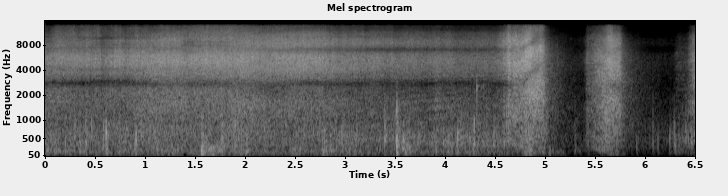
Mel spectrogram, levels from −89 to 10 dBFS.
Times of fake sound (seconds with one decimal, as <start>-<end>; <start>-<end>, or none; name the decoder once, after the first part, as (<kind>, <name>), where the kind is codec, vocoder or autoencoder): 0.0-6.5 (vocoder, BigVGAN v2)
